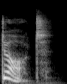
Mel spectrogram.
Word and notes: dot: British English

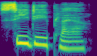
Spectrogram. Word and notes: cd player: British English

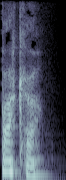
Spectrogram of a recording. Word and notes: backer: British English

